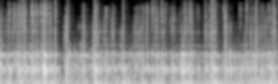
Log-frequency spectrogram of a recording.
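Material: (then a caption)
Metal mesh. Long nails scratch and tap across the surface of a hollow metal wire-mesh microphone grille. Dense, quick scratches and taps run throughout over a steady low hum, with the strongest tap just before the one-second mark.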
